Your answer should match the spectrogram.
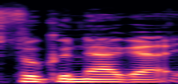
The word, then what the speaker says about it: Fukunaga: now so Julio you got a shot at pronouncing the director's name here Corey Joi fukunaga I think it's fukunaga yeah we're gonna call him Carrie as he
